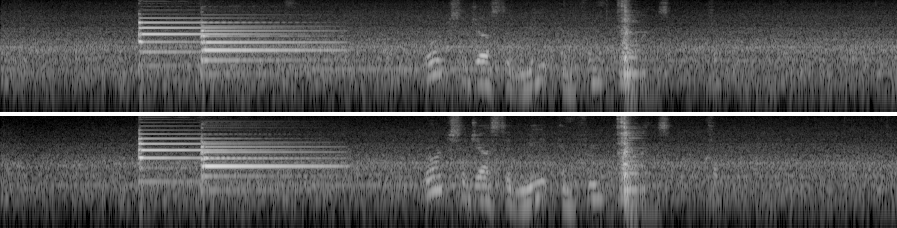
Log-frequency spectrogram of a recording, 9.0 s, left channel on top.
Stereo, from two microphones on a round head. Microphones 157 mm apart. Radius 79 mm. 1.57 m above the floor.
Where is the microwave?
55° right (ahead or behind), 1.4 m.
